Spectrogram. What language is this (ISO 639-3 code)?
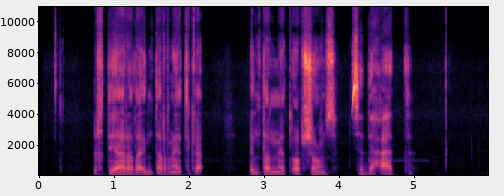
som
